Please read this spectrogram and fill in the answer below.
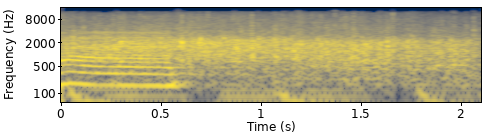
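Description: Studio audience applauding steadily. A man's drawn-out word trails off under the clapping in the first half second.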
